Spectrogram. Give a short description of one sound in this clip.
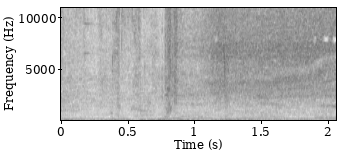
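A monster roars.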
